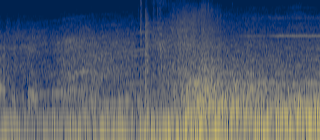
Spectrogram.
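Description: Sound effects from a TV episode's soundtrack: a low, noisy rumble that swells steadily louder, cut off abruptly just after it ends.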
